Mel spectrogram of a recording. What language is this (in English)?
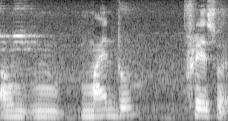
Assamese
